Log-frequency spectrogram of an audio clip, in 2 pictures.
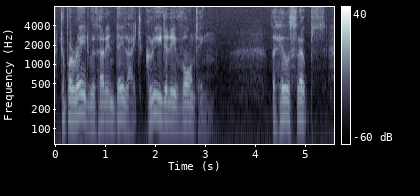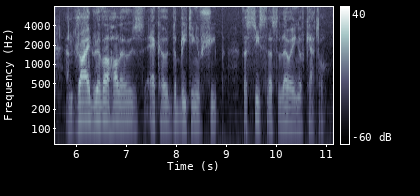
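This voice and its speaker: A man giving a dramatic radio reading of classical verse, solemn, measured and deliberate. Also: mid-range voice, gravelly, a little mellow, no room sound. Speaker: reader of poetry.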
